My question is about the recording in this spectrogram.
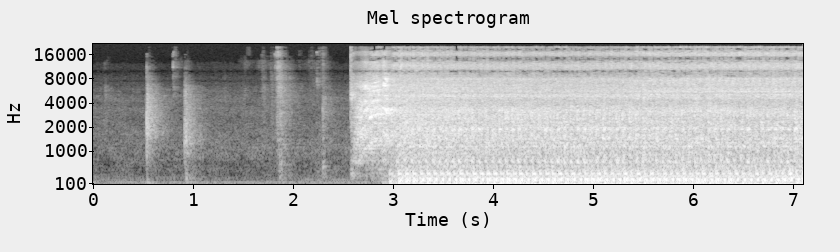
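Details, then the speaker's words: Motorcycle that sat for years, started on fresh premium gas without choke: a few clicks, then it catches and settles into a steady, even beat about four pulses a second, sharp throttle response; normal running after start, before oil change. "Wow, the throttle response is amazing. I'm literally like... Vroom, vroom."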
